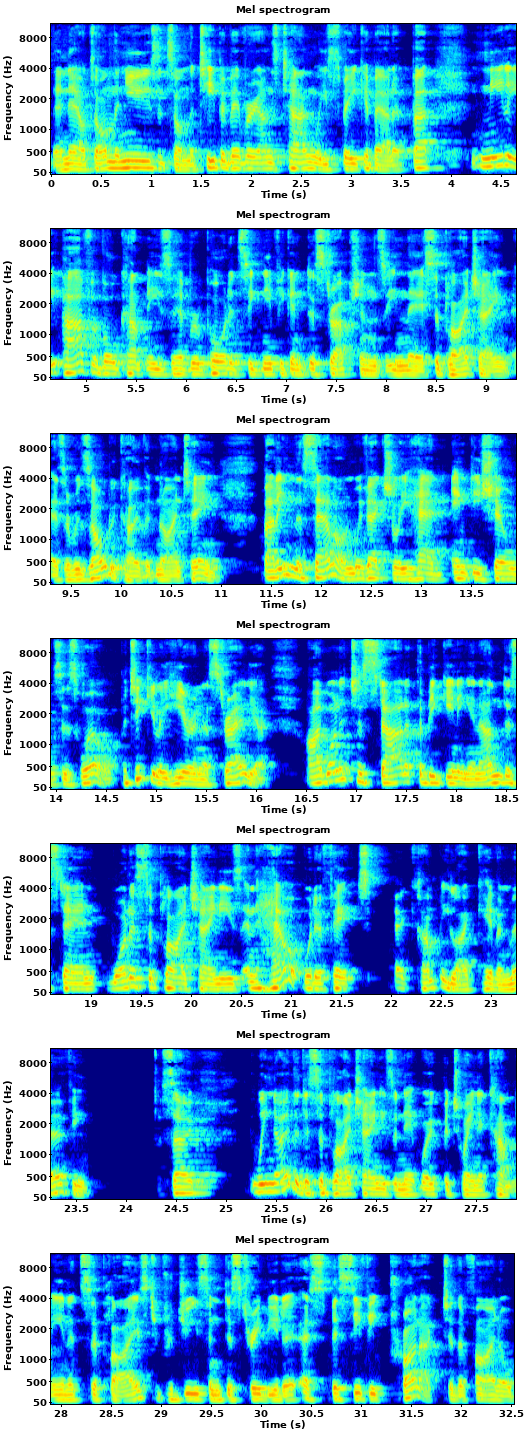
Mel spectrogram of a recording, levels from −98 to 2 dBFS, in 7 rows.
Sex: male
